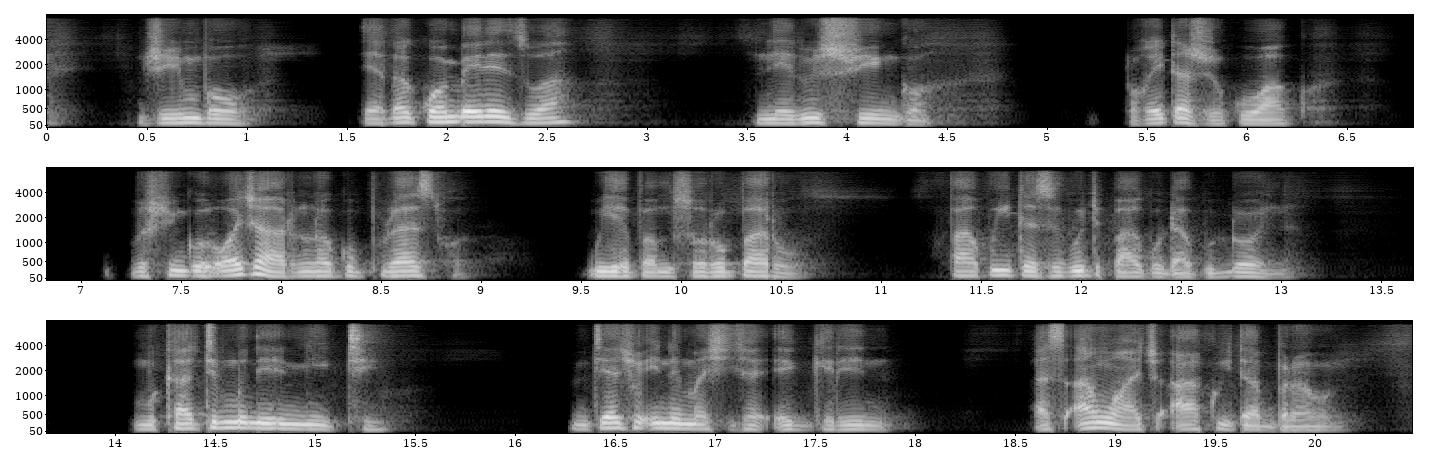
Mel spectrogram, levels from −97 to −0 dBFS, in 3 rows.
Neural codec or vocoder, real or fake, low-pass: codec, 16 kHz, about 1 kbps, DyCAST, with the encoder's durations; fake; 7.2 kHz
